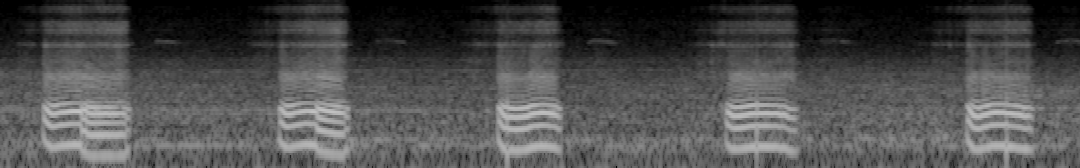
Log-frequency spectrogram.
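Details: Domestic cat snoring and purring while sleeping, five even, rasping tonal breaths repeated about every two and a quarter seconds in a steady rhythm against faint background hiss.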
